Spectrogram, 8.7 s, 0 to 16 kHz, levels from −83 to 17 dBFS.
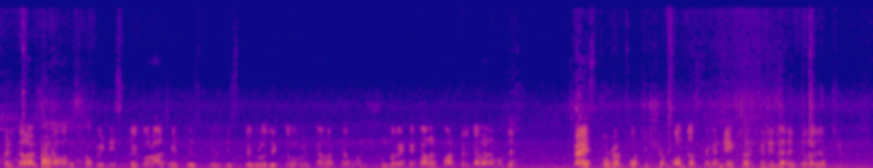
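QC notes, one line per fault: Nothing stood out on listening.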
